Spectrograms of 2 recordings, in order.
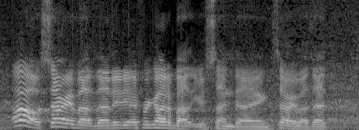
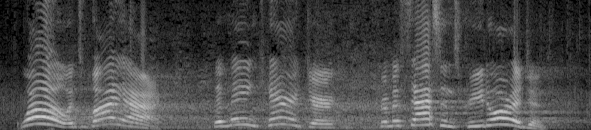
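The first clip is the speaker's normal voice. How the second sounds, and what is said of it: Yelling with forced enthusiasm. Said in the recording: “Why are you yelling? ... Because I'm trying to build up false enthusiasm.”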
